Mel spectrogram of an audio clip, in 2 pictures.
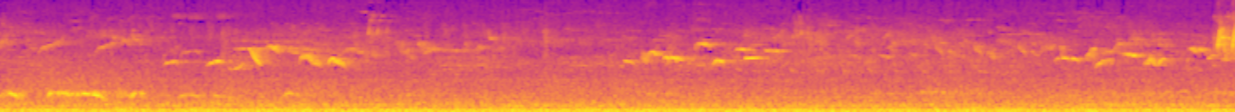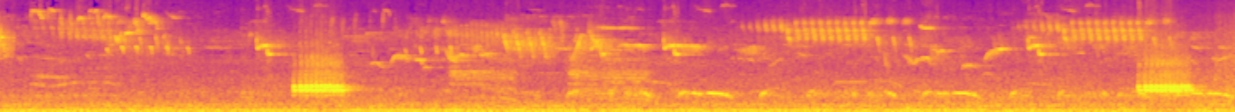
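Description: Birdsong: many small birds chirping over a steady low background noise, with some low cooing calls. About halfway through, louder and faster high trills join in. Two short, loud, lower sounds about ten seconds apart stand out as the loudest.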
